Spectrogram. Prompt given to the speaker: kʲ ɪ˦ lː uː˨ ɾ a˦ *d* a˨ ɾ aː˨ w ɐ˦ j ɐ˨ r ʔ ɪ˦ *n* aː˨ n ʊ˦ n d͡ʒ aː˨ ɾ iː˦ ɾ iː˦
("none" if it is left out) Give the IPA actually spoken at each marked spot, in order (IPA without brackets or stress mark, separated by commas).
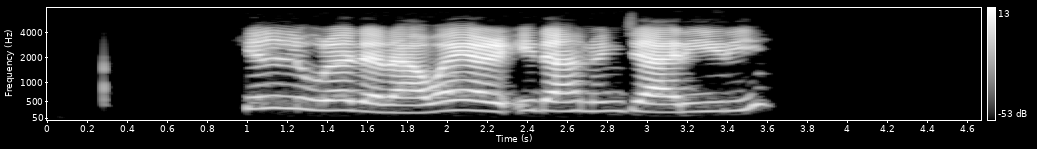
d, d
